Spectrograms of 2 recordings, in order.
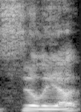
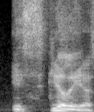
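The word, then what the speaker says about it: Scylla: uh cilia or skillia some people pronounce it cilia the modern day pronunciation based on greek i think it's greek ischilia so i'm going to call her scalia um but uh we've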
